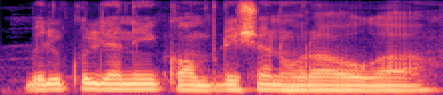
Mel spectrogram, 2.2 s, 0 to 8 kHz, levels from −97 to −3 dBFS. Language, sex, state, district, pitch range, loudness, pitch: Hindi, male, Uttar Pradesh, Budaun, 110-125 Hz, -13 LUFS, 115 Hz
